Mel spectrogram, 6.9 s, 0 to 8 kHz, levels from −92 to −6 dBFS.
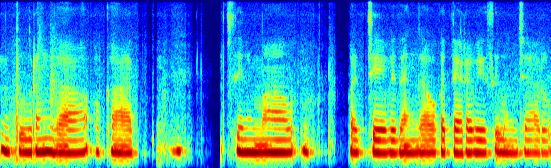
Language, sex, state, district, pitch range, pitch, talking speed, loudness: Telugu, female, Andhra Pradesh, Chittoor, 180-200 Hz, 190 Hz, 80 wpm, -14 LUFS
